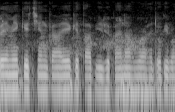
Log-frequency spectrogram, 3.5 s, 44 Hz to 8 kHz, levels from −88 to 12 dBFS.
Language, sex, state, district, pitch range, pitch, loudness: Hindi, male, Odisha, Malkangiri, 115-120 Hz, 115 Hz, -17 LUFS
